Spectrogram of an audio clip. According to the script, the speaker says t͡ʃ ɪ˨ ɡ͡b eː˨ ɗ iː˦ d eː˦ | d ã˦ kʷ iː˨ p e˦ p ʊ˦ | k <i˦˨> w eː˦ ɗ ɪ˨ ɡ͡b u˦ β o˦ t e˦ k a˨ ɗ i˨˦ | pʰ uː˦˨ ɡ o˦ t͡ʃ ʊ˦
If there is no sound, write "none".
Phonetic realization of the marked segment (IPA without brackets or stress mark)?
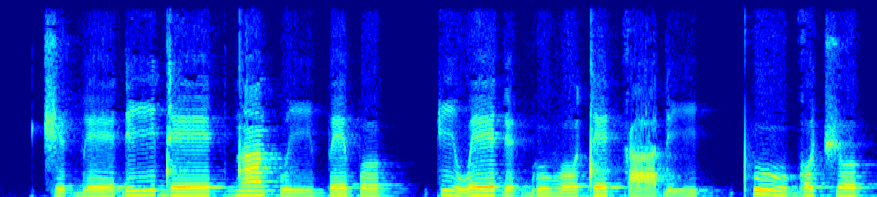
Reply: i˦˨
